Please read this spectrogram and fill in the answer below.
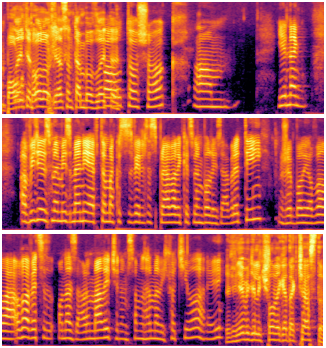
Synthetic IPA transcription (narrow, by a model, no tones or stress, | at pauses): bɔlɛtɛbɔlɔjasɔmt̪ambɔlʋlɛpɔɛlt̪ɔʃɔk | jɛd̪nakʔaʋiɟɛlizmɛmizmɛniajft̪ɔmakɔsazʋɪɛɾat̪aspɾaːʋalikɛzmɛbɔlizaʋɾɛt̪iːʒɛbɔliɔʋɛlaʔɔʋɛlaʋɪat͡ssaɔnaːzzaujmalit͡ʃɔnaːmsamɔzɾɛjmɛlixɔcʰilɔɦɛjʒɛɲɛʋiɟɛlit͡ʃlɔʋɛkat̪akt͡ʃast̪ɔ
